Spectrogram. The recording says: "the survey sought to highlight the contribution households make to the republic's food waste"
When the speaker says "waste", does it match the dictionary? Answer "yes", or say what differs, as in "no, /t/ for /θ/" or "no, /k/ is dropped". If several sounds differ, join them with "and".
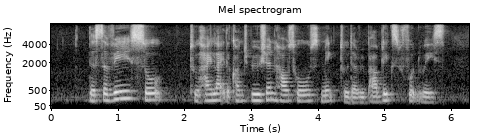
no, /t/ is dropped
